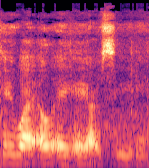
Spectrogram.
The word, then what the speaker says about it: Kyla Arce: Spell it for me. K-Y-L-A-A-R-C-E.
